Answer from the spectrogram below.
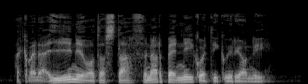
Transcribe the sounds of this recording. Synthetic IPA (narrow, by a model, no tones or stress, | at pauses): akʰma̰na̰ɨːnɨlˠɔdɔstafənarbɛnɪɡwɛdiɡwɪɾjɔni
